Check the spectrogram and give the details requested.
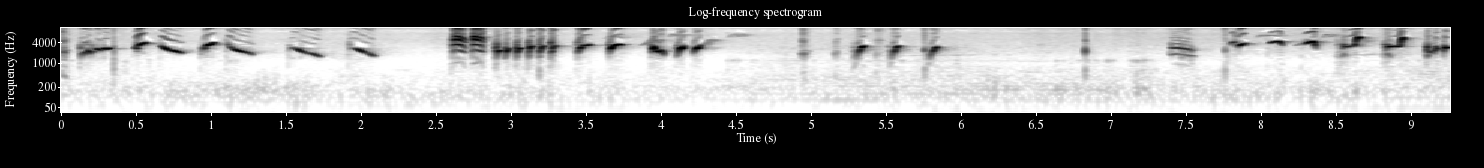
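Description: Greater green leafbird singing bright, varied whistled phrases, some falling and some chattering. It sings in quick bursts with short pauses between them, and nothing else is heard.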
